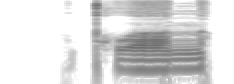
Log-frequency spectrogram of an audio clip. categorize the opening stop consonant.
aspirated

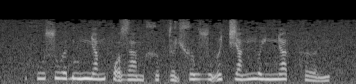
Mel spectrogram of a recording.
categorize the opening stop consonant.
implosive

